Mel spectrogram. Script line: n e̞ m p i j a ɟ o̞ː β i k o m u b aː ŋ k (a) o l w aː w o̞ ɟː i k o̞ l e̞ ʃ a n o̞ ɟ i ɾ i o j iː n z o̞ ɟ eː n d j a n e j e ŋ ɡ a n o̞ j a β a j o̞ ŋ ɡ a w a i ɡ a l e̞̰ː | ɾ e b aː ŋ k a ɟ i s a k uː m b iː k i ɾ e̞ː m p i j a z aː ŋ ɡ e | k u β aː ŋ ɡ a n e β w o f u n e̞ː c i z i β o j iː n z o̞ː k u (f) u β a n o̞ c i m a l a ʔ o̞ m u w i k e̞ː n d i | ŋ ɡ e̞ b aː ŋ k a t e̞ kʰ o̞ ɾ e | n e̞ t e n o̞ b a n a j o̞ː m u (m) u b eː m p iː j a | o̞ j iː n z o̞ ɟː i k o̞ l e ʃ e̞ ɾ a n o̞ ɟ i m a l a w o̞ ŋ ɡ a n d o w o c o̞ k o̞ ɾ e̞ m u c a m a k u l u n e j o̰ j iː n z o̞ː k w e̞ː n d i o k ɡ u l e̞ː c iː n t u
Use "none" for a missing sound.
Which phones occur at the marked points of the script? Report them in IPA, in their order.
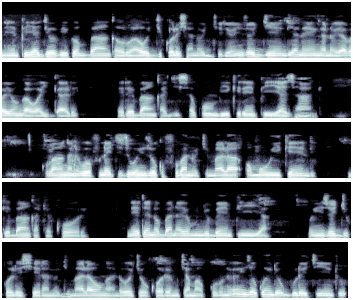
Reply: a, f, ɲ

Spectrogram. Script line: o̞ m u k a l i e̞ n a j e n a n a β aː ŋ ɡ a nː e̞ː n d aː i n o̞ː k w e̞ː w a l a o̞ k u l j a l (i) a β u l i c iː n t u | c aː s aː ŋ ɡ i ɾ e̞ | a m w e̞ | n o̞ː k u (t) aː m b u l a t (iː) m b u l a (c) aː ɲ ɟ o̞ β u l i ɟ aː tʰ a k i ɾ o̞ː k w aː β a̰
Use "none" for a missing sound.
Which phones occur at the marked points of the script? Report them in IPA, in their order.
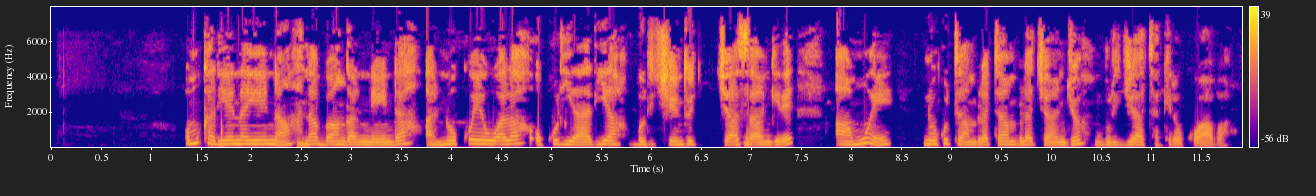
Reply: j, t, aː, c

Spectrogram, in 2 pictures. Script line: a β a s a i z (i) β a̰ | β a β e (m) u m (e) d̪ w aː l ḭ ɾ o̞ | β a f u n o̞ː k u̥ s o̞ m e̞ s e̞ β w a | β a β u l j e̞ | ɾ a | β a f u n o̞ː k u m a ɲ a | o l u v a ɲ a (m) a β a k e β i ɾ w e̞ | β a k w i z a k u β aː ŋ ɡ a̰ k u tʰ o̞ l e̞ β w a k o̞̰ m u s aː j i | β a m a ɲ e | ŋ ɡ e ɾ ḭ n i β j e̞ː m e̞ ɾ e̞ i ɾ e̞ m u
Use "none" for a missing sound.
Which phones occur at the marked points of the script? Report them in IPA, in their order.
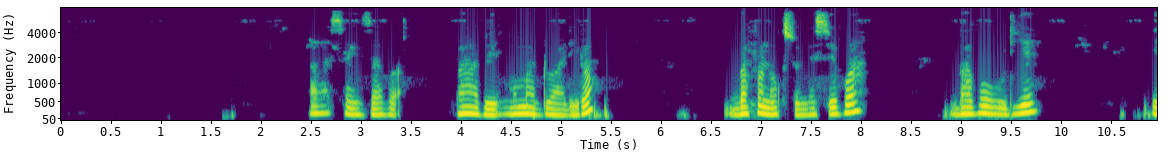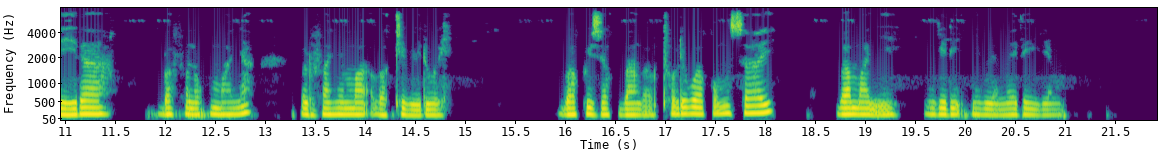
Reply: a, m, a, m

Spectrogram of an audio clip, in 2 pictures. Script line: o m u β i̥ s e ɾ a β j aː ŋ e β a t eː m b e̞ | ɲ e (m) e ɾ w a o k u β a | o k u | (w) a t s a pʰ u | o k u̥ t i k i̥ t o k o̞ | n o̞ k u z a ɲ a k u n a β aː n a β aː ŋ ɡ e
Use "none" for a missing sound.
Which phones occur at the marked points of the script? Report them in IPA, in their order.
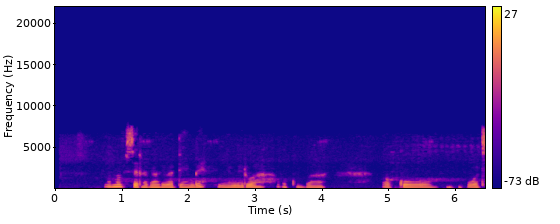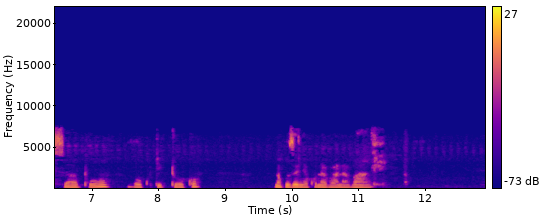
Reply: m, w

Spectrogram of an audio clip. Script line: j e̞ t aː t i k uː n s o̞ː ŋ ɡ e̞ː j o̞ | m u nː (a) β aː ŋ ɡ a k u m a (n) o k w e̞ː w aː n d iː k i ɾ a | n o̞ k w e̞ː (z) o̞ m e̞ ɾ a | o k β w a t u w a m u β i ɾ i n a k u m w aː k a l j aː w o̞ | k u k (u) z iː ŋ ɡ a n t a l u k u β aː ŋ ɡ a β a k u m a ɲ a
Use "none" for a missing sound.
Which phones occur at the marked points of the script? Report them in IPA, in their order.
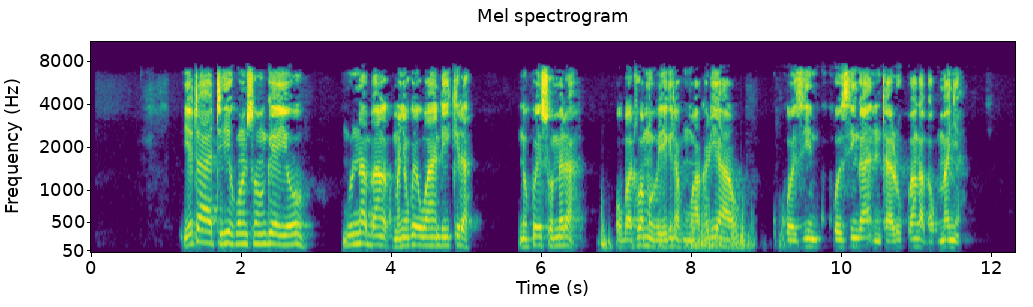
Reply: a, ɲ, s, o

